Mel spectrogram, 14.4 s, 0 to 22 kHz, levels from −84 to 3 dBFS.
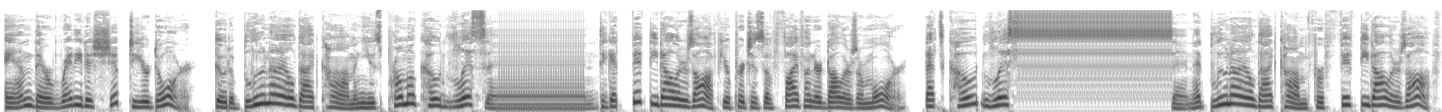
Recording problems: audio freezing; at 5 s for 1 s and at 10 s for 1.5 s

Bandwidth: 14.5 kHz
